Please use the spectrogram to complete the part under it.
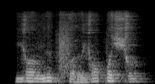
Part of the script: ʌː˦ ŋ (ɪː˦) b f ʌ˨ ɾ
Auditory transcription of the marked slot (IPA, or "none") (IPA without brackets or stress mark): ɪː˦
